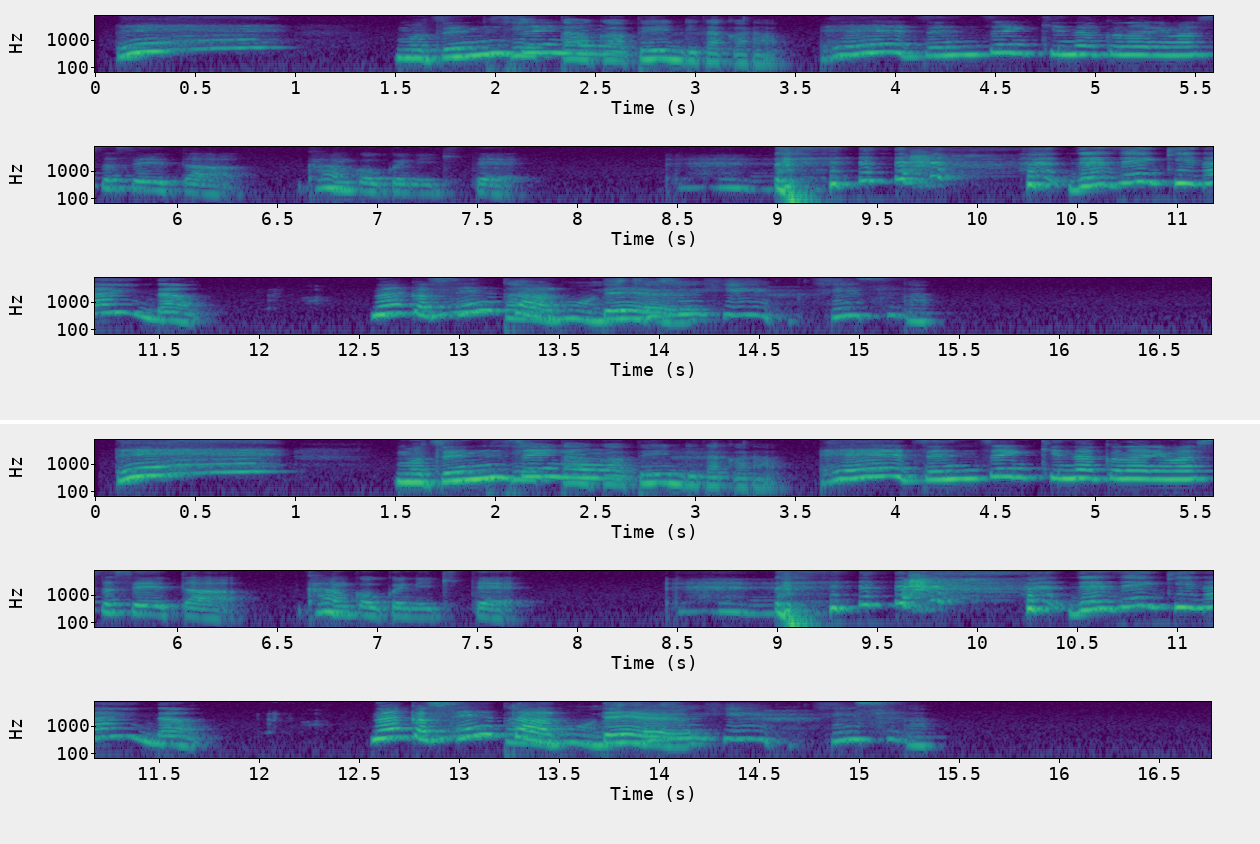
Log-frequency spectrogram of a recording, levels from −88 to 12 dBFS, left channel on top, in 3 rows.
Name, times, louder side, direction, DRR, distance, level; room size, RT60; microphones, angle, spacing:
voice 1, 0.1-0.9 1.5-2.6 3.6-6.3 6.6-7.7 8.5-9.0 9.6-9.9 10.2-10.4 12.6-14.2 15.1-15.2, right 3 dB, 60° right, 0.9 m, -28 dB
voice 2, 2.1-3.4 9.0-9.9 10.2-11.7 12.8-15.3, left 1 dB, 10° left, 0.8 m, -31 dB
8.5 x 4.9 x 2.3 m
head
